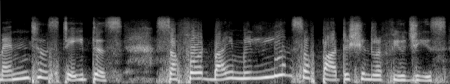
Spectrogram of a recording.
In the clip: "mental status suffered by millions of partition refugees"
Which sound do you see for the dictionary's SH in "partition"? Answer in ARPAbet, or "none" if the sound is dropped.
SH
